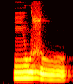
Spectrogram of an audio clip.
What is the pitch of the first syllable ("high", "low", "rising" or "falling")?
high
